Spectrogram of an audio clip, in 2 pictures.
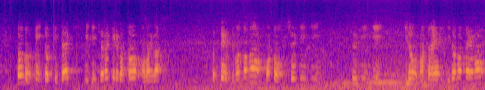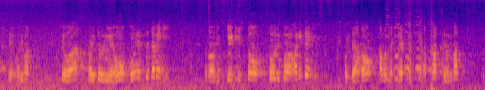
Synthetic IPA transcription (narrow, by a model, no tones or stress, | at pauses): d̪̥o̞ːzo̞k̪ʲẽɲʲit̪o̞t̪ːe̞it̪ad̪akʲi̥mʲit̪e̞it̪ad̪ake̞ɾe̞bat̪o̞ʔomo̞imasɨ̥ | so̞ɕi̥t̪e̞d͡ʑimo̞t̪o̞no̞mo̞t̪o̞ɕɨːɡʲĩŋɡʲĩ | ɕɨːɡʲĩɲɡʲĩid̪o̞mãnt̪aeid̪o̞bãnt̪aemo̞ɕi̥t̪e̞ʔo̞ɾʲimasɨ̥ | kʲo̞ːβasait̪o̞ːɾʲiẽoko̞ːẽ̞ɰ̃sɨɾɯ̟t̪ame̞ɲ̟i | so̞no̞ɾʲikːeːmʲiɲiɕi̥t̪o̞so̞ːɾʲokɯ̟oʔaɡe̞t̪eɲi | ko̞t͡ɕiano̞kamat̪açʲiɡaɕi̥at͡sɨmat̪ːe̞o̞ɾʲimasɨ̥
